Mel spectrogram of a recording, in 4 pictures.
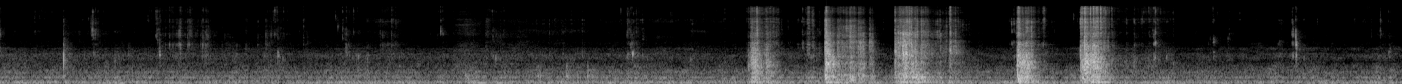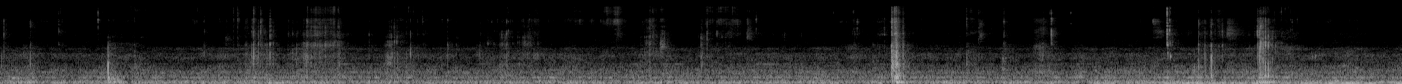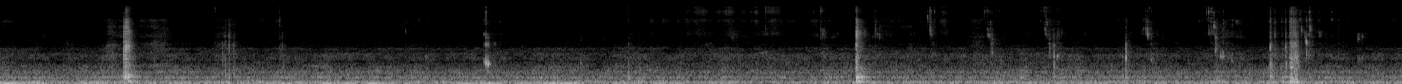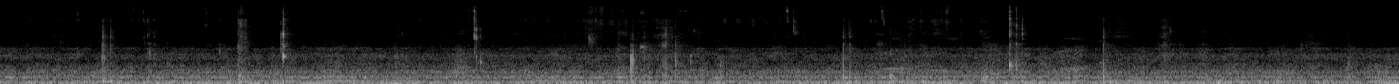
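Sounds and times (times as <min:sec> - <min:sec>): person chewing food: 0:00.0 - 0:08.0, 0:11.3 - 0:22.9, 0:23.5 - 0:24.8, 0:25.5 - 0:27.3, 0:33.8 - 0:45.1, 0:46.1 - 0:54.3
faint steady hum: 0:00.0 - 0:56.0.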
